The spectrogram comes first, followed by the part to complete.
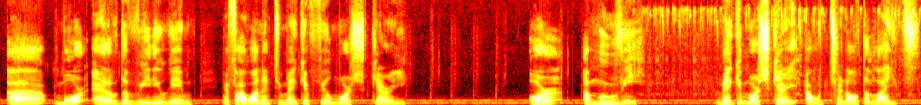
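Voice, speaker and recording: A man's voice: mid-range voice, slow, mellow, slight background noise. A man casually telling rambling personal stories while commenting over gameplay, with lots of fillers and restarts. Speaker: gaming channel host.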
